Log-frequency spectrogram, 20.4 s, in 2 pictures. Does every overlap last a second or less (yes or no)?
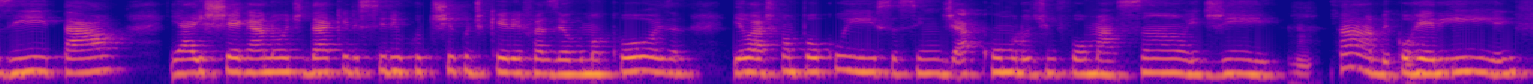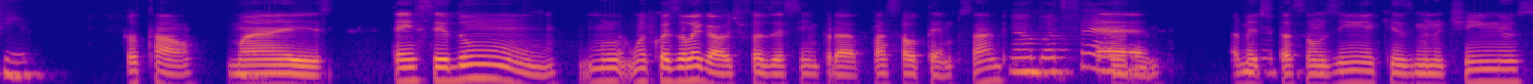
yes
